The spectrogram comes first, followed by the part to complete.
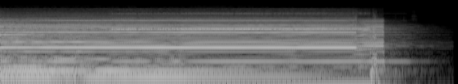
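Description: The final chord of a blackened crust song: distorted electric guitar and bass held and ringing steadily, with a high whine joining a second or so in. It cuts off sharply about five seconds in and dies away to silence.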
